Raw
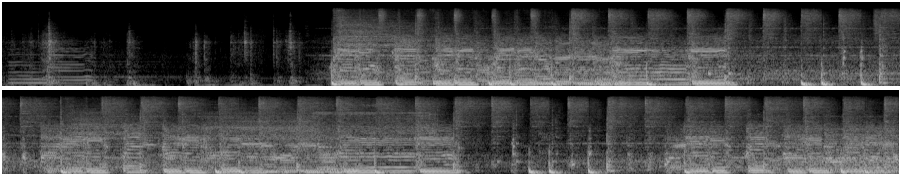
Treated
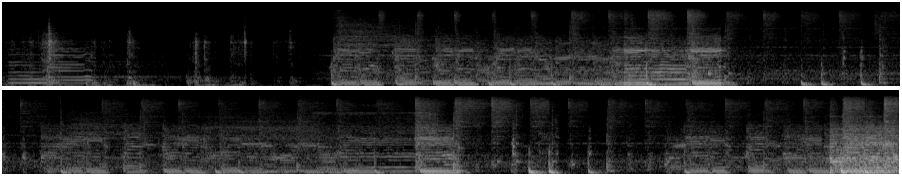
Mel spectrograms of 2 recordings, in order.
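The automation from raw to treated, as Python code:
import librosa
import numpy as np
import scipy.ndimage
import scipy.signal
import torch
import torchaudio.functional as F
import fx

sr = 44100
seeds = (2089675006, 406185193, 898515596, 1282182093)

y = fx.gain(x, sr, db=fx.steps((0.0, -5.5), (2.44, -16.5), (6.22, -9.0), (7.19, -17.5), (13.11, -9.0), (14.55, -16.5), (17.26, -4.0)))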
